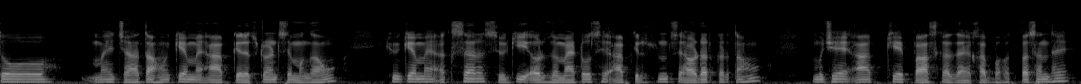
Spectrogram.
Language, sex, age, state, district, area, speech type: Urdu, male, 45-60, Telangana, Hyderabad, urban, spontaneous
